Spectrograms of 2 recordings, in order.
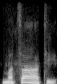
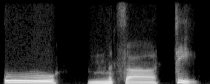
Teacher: So there's a change in the stress from the tzadi to the tav. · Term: stress change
